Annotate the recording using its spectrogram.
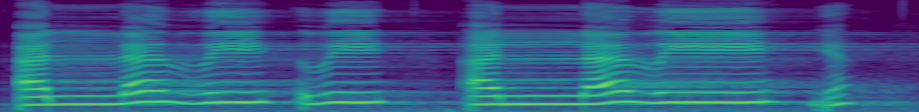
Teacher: Jadi jangan dibaca allazi, jangan juga alladzi, melainkan allazi. Ujung lidahnya melet dikit ketemu ujung gigi yang atas ya, gigi seri yang tengah ya. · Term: huruf dzal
